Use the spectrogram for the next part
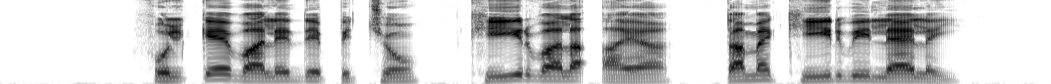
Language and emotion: Punjabi, neutral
